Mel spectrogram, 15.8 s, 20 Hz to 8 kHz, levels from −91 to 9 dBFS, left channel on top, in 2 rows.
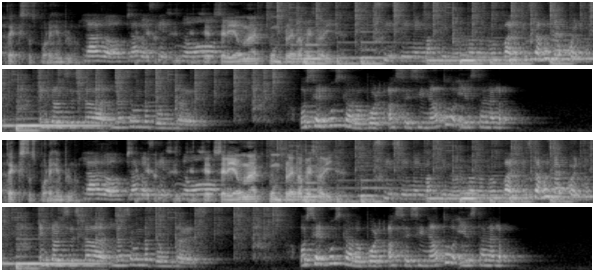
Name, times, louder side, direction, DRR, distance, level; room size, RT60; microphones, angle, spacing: voice 1, 0.0-1.1 1.9-4.6, right 5 dB, 55° right, 0.5 m, -25 dB
voice 2, 1.1-2.9 5.0-10.6 11.9-14.5, right 2 dB, 25° right, 1.1 m, -26 dB
sound 1, 3.4-11.7, left 3 dB, 25° left, 5.5 m, -38 dB
sound 2, 3.6-9.2, left 1 dB, 5° right, 1.4 m, -24 dB
22.0 x 7.9 x 3.1 m
head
